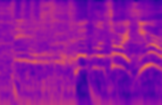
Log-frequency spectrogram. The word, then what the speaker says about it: Megalosaurus: it out there you remember metaurus Megalodon right Megalosaurus Megalosaurus you were right I'm sorry you were right I'm wrong Megalosaurus Megalosaurus that megasaurus is that a Megalosaurus too no afro caurus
